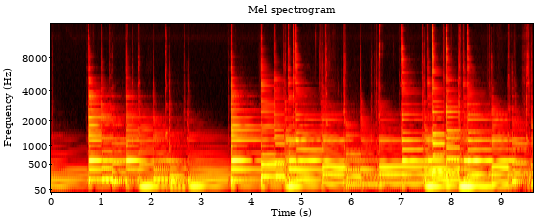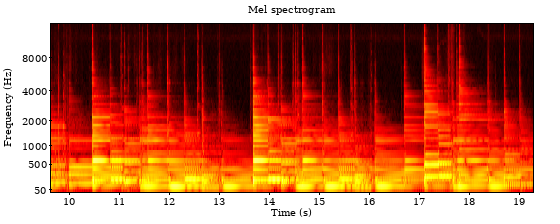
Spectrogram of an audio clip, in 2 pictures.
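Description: Instrumental background music on plucked strings, in the manner of an acoustic guitar, with picked notes and strummed chords that ring and fade.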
